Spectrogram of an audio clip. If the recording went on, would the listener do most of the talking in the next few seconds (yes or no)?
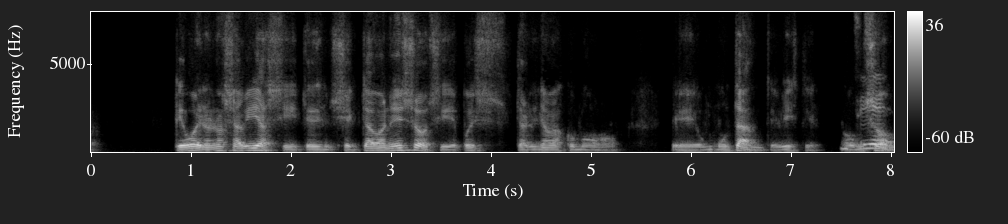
no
